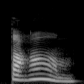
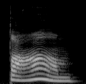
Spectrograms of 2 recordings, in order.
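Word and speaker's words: طعام: Third example, the word ta'am. In the word ta'am, meaning food, the letter ayn has a fatha vowel, which gives it a short a sound, pronounced as a.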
